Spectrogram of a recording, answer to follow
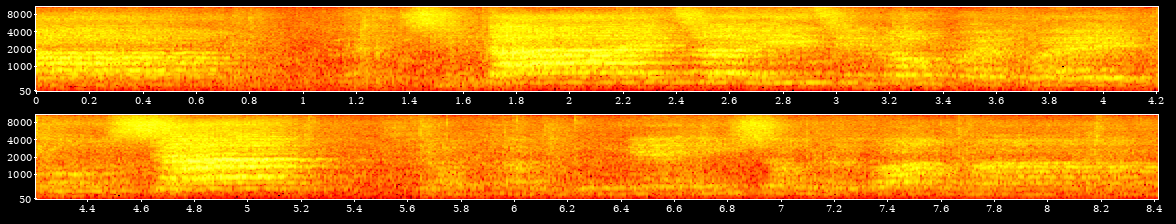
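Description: A school class singing a patriotic song together as a choir, with two louder phrases about two seconds in and around five seconds.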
